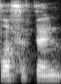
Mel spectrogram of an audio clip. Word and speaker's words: lecithin: salts and lecithin and i know that doesn't look like that's pronounced less of thin but i looked it up then we have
